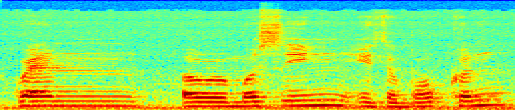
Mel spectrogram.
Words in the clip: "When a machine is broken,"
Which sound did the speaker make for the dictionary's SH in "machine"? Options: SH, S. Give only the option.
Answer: S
